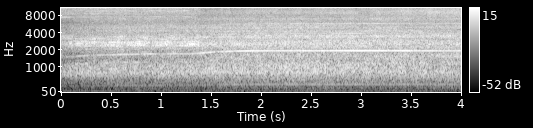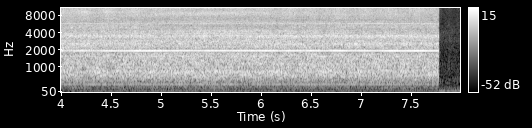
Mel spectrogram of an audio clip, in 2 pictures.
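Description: A hair dryer blowing steadily at close range to dry primer on a plastic butter tub, loud and continuous before switching off at the end.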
